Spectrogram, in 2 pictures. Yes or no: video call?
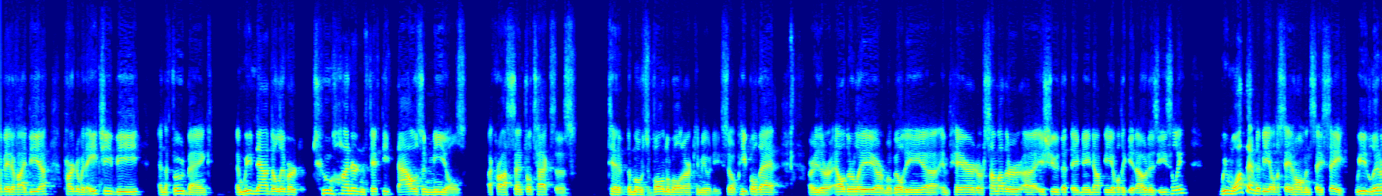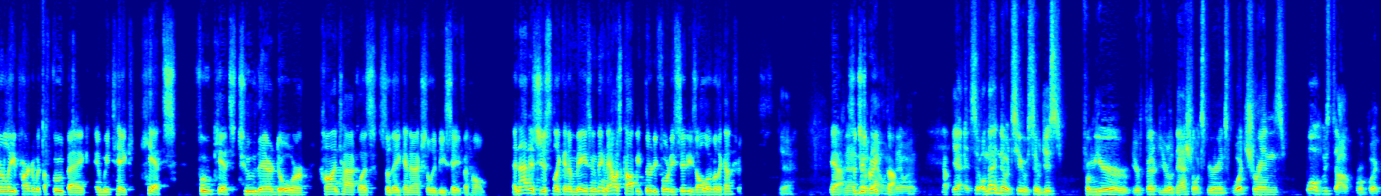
yes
